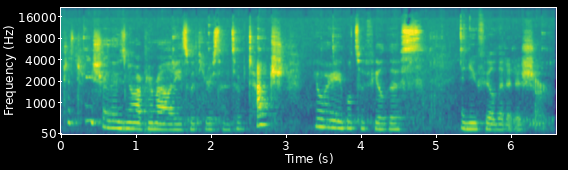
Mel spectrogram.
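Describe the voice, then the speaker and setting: A woman playing a calm doctor in an ASMR medical roleplay, speaking softly and methodically as she explains an exam. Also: on the low side, moderate pace, roomy sound, a little hiss or hum, lightly acted. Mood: calm, professional. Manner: gentle, methodical, clinical explanations. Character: calm, professional female doctor doing a patient exam.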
